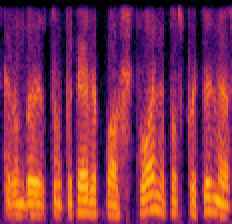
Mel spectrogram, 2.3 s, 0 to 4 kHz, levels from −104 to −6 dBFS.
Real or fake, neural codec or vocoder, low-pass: fake; codec, 16 kHz, 2 kbps, FreqCodec, smaller model; 3.6 kHz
